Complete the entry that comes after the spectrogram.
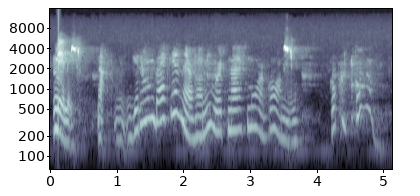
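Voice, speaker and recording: Prim, nagging middle-aged hotel clerk. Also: female voice, fairly high pitch, big pitch swings, brisk. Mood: fussy, coaxing. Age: 40s. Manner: indignant, fussy. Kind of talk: 1950s radio drama acting. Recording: dull, noisy vintage radio recording.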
